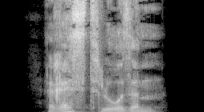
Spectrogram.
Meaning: strong dative masculine/neuter singular of restlos
- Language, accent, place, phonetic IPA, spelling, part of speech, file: German, Germany, Berlin, [ˈʁɛstloːzm̩], restlosem, adjective, De-restlosem.ogg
